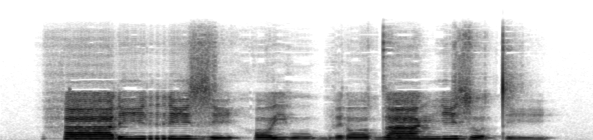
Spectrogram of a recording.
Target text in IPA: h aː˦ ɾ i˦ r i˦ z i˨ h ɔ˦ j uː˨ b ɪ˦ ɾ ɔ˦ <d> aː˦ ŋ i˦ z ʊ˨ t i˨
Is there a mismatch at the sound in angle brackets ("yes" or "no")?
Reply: no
